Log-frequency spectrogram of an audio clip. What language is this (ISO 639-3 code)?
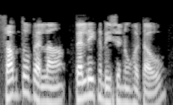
pan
